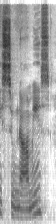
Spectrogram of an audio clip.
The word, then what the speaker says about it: tsunami: going to happen but you can also see tsunamis that TS word is actually pronounced tsunami and because of earthquakes occurring underwater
